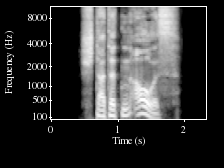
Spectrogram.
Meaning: inflection of ausstatten: 1. first/third-person plural preterite 2. first/third-person plural subjunctive II
- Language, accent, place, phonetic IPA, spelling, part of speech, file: German, Germany, Berlin, [ˌʃtatətn̩ ˈaʊ̯s], statteten aus, verb, De-statteten aus.ogg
